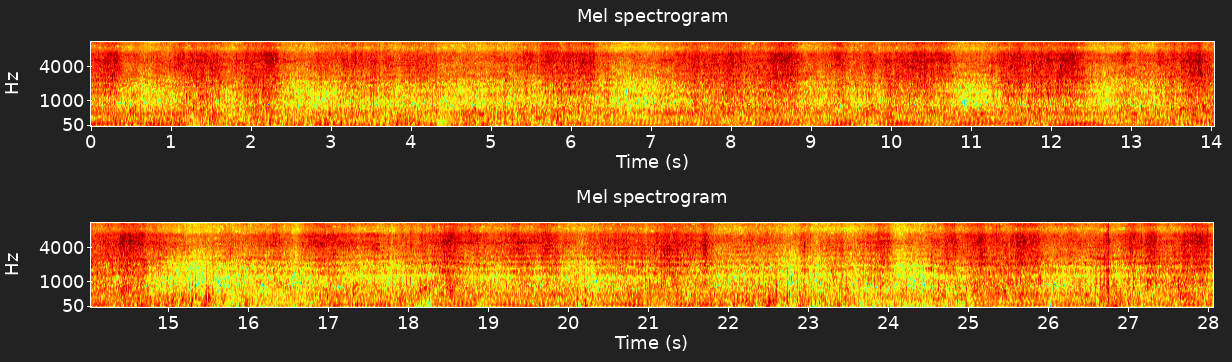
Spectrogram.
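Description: Boat under way: steady low engine hum under the rushing and splashing of the bow wave, with wind buffeting the microphone.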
